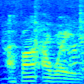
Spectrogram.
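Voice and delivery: usual speaking voice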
